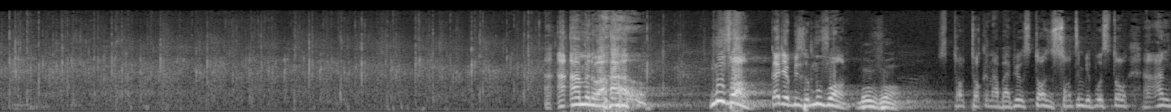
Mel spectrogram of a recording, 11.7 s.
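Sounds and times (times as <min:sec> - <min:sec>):
audience clapping for the pastor: 0:00.0 - 0:08.1
speech: 0:05.4 - 0:11.7.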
